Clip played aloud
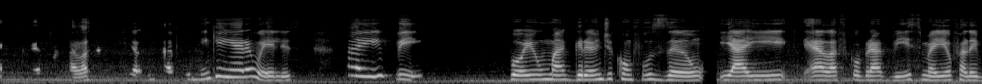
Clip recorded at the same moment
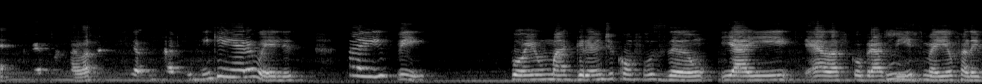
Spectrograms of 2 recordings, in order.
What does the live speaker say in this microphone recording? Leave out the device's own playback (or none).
Hum.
